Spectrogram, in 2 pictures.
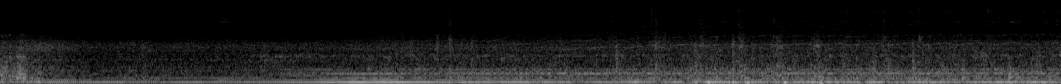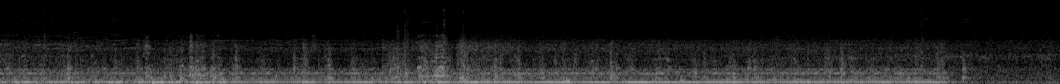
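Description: Laundry and water slosh and tumble inside a washing machine drum.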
